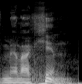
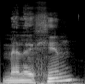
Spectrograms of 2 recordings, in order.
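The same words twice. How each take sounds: First: Melachim with an A vowel before the final -chim; a in second syllable. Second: Melechim with an E vowel before the final -chim; e in second syllable. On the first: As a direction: say me-la-CHIM, opening the middle of melachim to A. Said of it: "lengthened from sego to kametz". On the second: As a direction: say me-le-CHIM, keeping the middle E in melechim. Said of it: "Instead of you having melechim". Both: Shown as a demonstration.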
